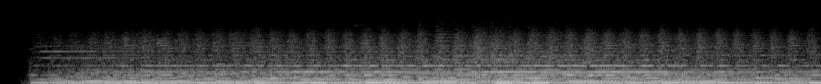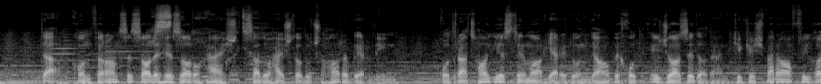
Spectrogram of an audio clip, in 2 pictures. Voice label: narration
